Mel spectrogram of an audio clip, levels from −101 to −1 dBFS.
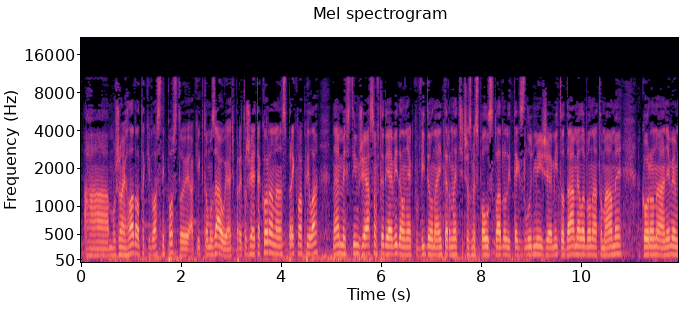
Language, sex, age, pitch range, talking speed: Slovak, male, 20-39, 130-155 Hz, 245 wpm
